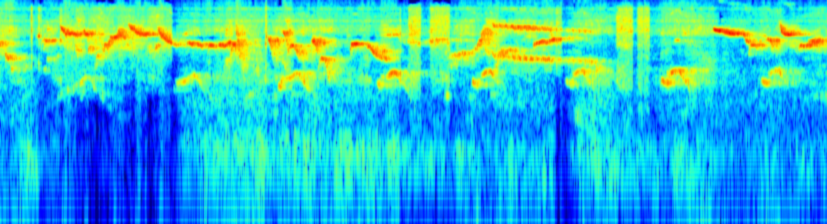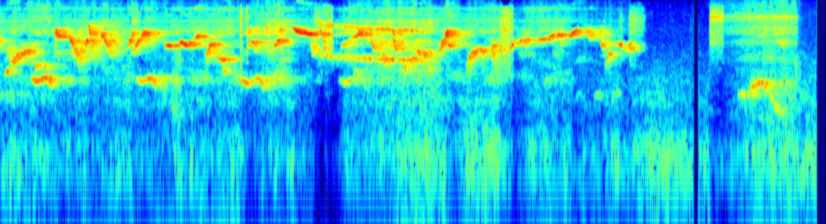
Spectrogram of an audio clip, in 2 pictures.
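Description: Songbirds chirping and twittering, many quick calls overlapping and sliding up and down in pitch. The sound thins out and drops away near the end.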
